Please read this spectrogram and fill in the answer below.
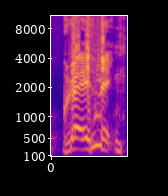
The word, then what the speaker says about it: Grayling: I don't know if it's Grayling or Grayling Caroline, which is the proper pronunciation. – It's Grayling, thank Grayling.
